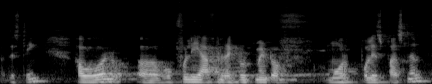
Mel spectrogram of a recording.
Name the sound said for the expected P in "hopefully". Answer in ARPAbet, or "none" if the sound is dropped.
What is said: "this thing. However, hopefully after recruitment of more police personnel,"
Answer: P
